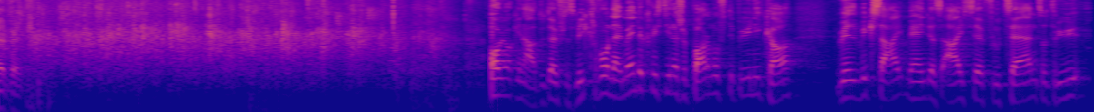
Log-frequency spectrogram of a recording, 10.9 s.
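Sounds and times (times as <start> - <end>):
speech: 0.0 - 0.5, 5.0 - 10.9
audience clapping: 0.0 - 4.9.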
